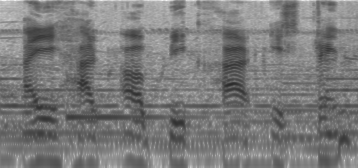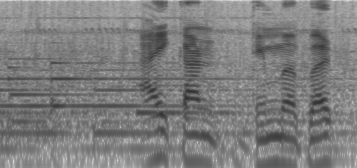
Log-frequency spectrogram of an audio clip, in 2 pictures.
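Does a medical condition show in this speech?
Yes: traumatic brain injury.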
